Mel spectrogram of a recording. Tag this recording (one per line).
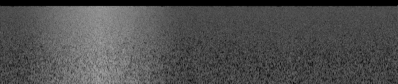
ambience
effect
noise
swoosh
synthesized
waves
